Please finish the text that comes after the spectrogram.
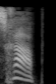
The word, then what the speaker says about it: schaap: Het schaap. CH is a g, similar to the G sound.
